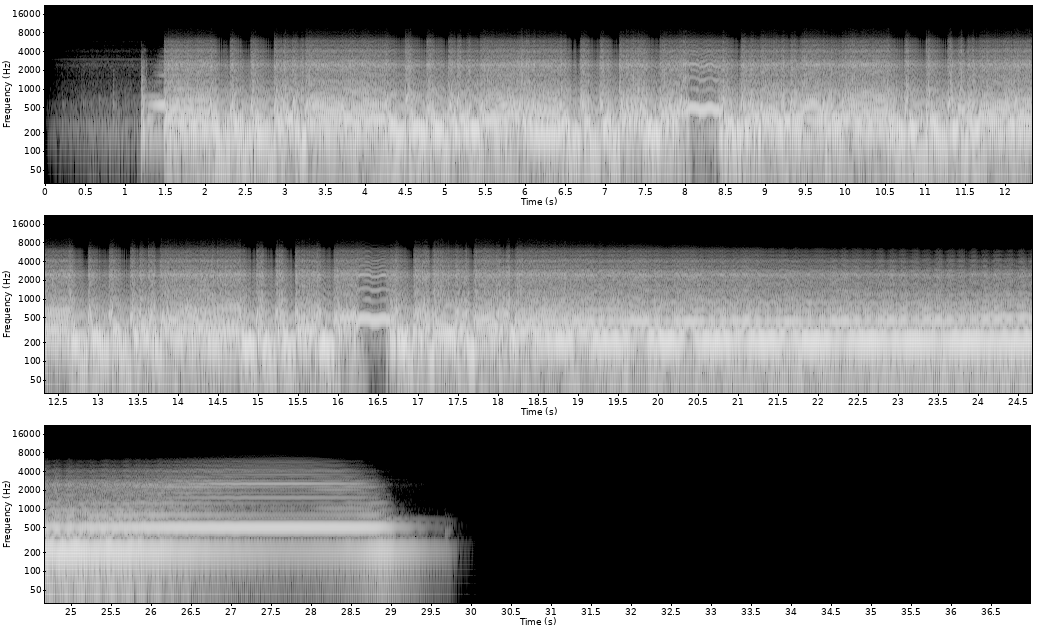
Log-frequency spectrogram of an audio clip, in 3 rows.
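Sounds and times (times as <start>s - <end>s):
ultra lead guitar tone through a Randall MTS amplifier: 0.6s - 29.8s.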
